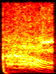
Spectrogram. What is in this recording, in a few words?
"uh" STAB; ooh ahh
